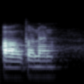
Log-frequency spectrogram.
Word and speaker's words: Aaltonen: My name is Simo Sakari Aaltonen. Finnish doesn't aspirate. It's not T. For example, Aaltonen, it's Aaltonen. We say it softer.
